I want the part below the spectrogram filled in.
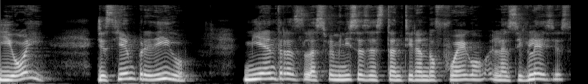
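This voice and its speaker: A woman speaks with a Portuguese accent at a medium pitch. Her intonation is fairly even. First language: Portuguese (speaking Spanish). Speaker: political consultant and speaker. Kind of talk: interview. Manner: halting.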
